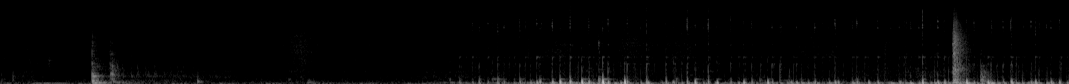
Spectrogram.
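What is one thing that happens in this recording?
A bowl knocks against a sink.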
